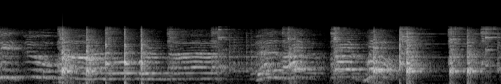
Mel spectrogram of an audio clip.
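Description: Kathakali accompaniment: vocalists singing the pattu over chenda and maddalam drum strokes.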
